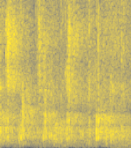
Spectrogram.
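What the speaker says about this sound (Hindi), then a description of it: "तो चाहूँगा कि ताली बजाएं।" Audience applause at a Hindi kavi sammelan poetry event, a short burst of scattered hand clapping from a seated crowd, moderately loud and steady, with no voice over it.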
